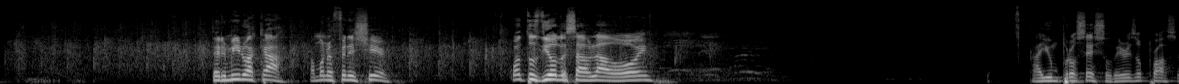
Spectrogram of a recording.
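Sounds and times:
audience applause: 0:00.0 - 0:07.8
speech: 0:02.1 - 0:04.0, 0:05.1 - 0:06.7, 0:10.3 - 0:11.7.

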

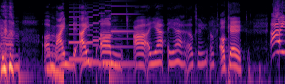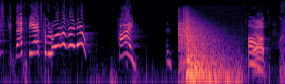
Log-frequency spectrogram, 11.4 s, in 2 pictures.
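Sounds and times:
speech: 0:00.0 - 0:07.3, 0:08.1 - 0:09.8, 0:10.6 - 0:11.3
phone ringtone or alert chime: 0:01.4 - 0:02.9.

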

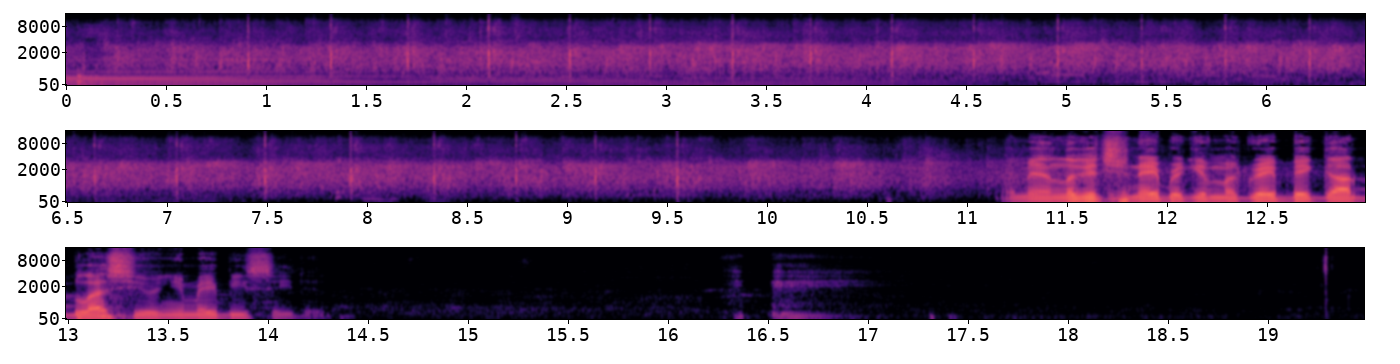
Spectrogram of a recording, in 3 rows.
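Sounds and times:
held organ chord: 0:00.0 - 0:05.4
audience clapping hands in dense sustained applause: 0:00.0 - 0:12.6
speech: 0:11.2 - 0:14.3.

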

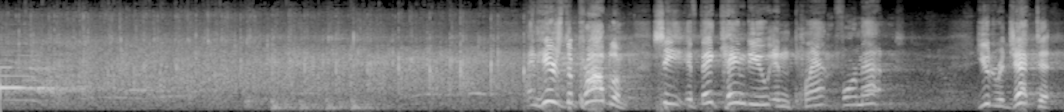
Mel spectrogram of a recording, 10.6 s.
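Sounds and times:
audience clapping: 0:00.0 - 0:06.0
speech: 0:05.4 - 0:09.1, 0:09.8 - 0:10.6.

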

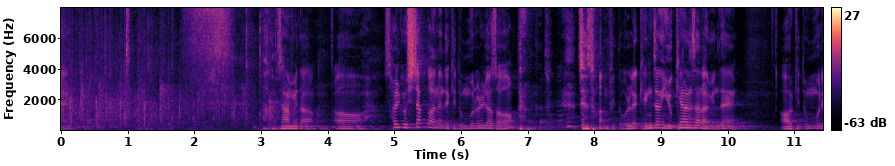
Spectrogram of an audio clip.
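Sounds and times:
audience applause: 0:00.0 - 0:04.0
speech: 0:03.2 - 0:11.4.

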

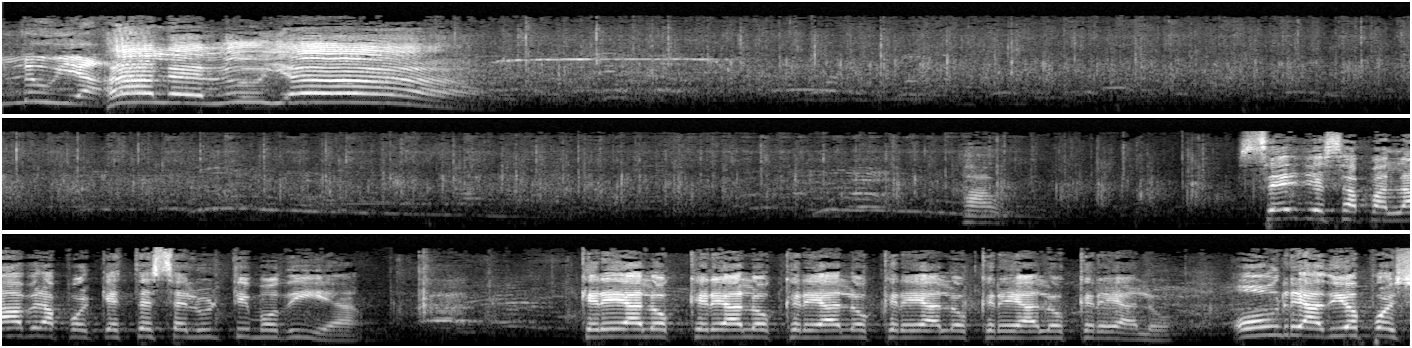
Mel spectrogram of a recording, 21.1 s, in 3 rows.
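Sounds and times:
congregation voices shouting: 0:00.0 - 0:02.4
church congregation clapping in praise: 0:00.0 - 0:13.6, 0:15.9 - 0:21.1
speech: 0:00.4 - 0:02.4, 0:11.9 - 0:12.2, 0:13.3 - 0:16.0, 0:17.0 - 0:21.1.

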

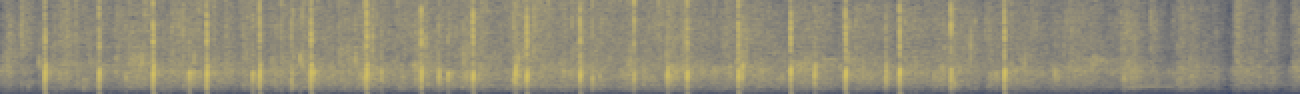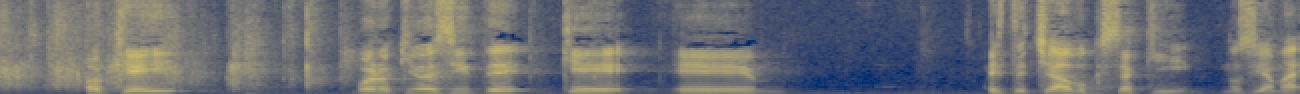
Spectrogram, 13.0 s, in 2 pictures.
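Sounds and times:
audience applause: 0:00.0 - 0:08.3
speech: 0:07.0 - 0:07.5, 0:08.3 - 0:10.5, 0:11.4 - 0:12.9.

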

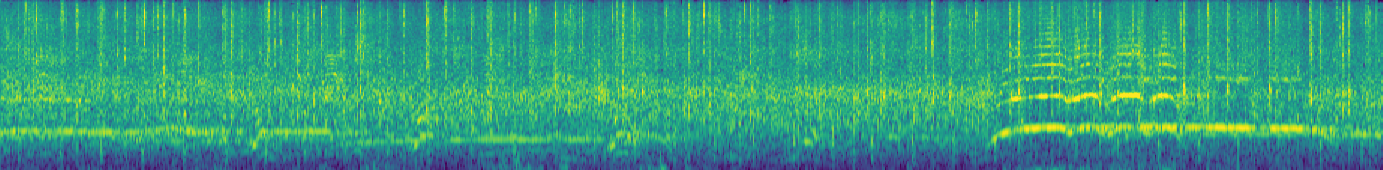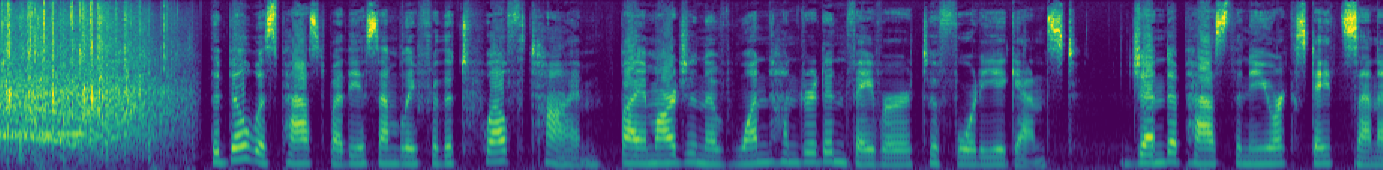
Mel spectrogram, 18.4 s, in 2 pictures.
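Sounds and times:
long standing ovation in the chamber: 0:00.0 - 0:10.6
loud cheers from advocates in the chamber: 0:00.0 - 0:10.6
speech: 0:10.6 - 0:18.4.

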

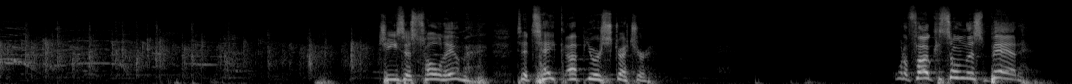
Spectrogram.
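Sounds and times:
audience clapping: 0:00.0 - 0:04.4
speech: 0:03.8 - 0:06.6, 0:09.1 - 0:10.4.

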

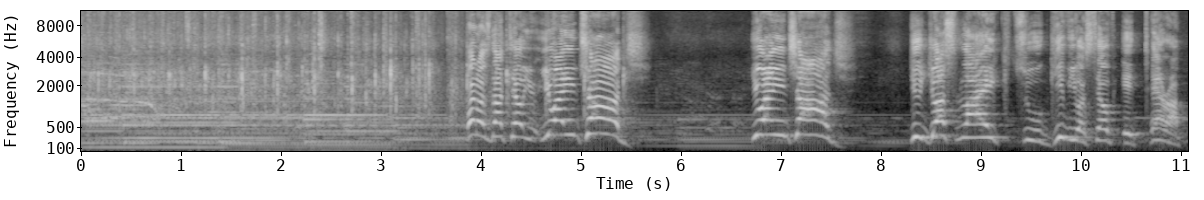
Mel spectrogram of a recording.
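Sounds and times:
audience clapping: 0:00.0 - 0:04.8
speech: 0:03.9 - 0:05.6, 0:06.7 - 0:07.7, 0:08.3 - 0:11.0.

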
